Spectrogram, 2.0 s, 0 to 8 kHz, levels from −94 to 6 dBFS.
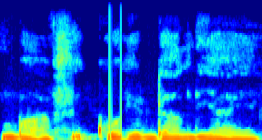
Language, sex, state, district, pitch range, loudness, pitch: Hindi, male, Bihar, Supaul, 130-135 Hz, -21 LUFS, 130 Hz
